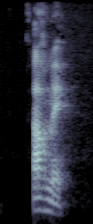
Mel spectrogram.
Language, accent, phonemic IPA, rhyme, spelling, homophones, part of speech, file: French, France, /aʁ.mɛ/, -ɛ, armet, armets, noun, LL-Q150 (fra)-armet.wav
- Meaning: armet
